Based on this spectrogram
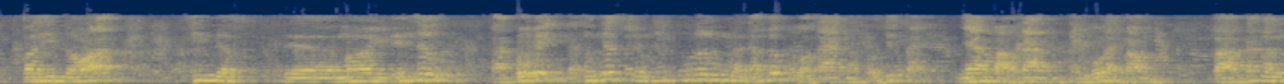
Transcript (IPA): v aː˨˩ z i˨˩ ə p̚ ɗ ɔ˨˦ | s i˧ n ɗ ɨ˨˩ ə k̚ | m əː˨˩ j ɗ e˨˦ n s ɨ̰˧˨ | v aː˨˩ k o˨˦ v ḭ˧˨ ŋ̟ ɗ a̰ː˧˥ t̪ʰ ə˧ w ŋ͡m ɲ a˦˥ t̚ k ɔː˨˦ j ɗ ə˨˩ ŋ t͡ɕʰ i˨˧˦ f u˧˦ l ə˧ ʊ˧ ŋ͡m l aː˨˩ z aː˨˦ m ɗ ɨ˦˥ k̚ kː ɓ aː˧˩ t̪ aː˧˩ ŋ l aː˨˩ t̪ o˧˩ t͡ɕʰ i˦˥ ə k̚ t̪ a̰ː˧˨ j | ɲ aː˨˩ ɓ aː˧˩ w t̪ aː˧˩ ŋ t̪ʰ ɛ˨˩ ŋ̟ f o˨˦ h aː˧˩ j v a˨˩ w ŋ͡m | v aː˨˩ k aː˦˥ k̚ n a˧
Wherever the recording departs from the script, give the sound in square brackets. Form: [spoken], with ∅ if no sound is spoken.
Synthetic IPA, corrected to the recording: v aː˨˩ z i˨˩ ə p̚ ɗ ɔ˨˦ | s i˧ n ɗ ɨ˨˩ ə k̚ | m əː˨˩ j ɗ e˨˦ n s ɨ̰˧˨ | v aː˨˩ k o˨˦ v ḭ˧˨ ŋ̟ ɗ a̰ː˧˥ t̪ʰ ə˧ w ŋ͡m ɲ [ə˦˥] t̚ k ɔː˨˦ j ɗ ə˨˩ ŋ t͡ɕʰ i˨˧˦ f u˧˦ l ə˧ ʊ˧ ŋ͡m l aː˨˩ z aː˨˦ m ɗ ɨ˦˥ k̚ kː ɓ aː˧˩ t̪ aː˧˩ ŋ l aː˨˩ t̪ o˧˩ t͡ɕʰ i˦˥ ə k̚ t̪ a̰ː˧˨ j | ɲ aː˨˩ ɓ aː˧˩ w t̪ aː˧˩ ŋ t̪ʰ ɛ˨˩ ŋ̟ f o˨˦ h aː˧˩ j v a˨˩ w ŋ͡m | v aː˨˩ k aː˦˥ k̚ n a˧

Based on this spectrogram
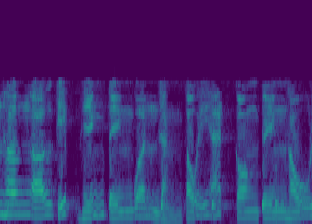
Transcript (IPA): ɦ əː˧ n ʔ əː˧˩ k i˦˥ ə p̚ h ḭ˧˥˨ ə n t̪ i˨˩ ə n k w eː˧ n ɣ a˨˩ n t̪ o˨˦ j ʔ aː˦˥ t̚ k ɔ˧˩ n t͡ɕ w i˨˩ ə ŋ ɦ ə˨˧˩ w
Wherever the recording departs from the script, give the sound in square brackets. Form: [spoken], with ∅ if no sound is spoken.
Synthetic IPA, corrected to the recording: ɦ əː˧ n ʔ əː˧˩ k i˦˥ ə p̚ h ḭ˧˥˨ ə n t̪ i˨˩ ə n k w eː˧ n [z] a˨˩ [ŋ] t̪ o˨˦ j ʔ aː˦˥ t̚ k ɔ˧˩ n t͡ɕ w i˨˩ ə [n] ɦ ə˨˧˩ w

